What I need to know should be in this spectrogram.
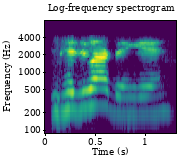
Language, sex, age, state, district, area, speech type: Hindi, female, 60+, Uttar Pradesh, Ayodhya, rural, conversation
